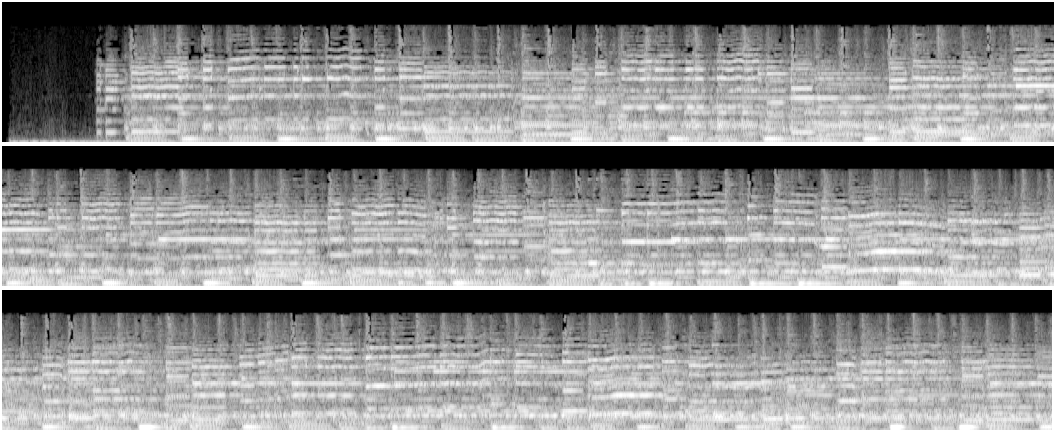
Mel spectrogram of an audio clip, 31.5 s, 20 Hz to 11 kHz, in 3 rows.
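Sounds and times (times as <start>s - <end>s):
march music: 0.9s - 31.5s.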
